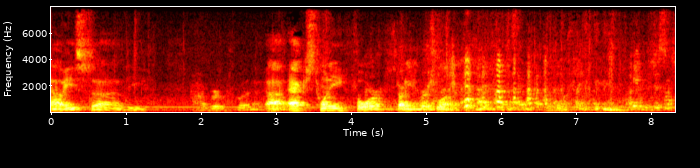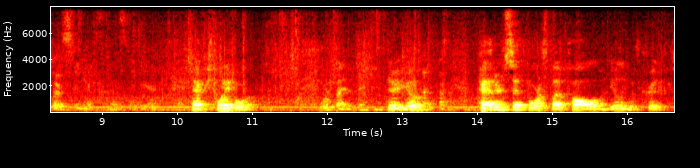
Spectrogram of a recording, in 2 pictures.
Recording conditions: live audience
